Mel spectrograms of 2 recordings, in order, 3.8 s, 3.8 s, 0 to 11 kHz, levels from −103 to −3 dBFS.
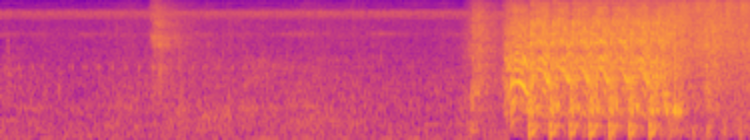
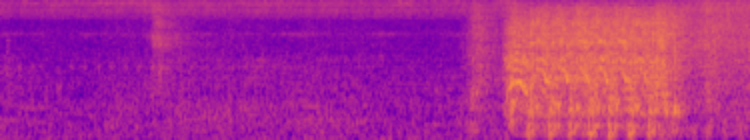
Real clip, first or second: first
